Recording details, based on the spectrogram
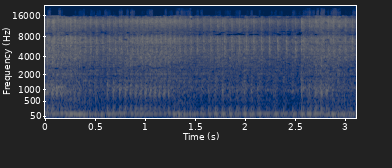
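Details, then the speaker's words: First start of a viewer's freshly built project engine: low, even thrumming exhaust pulse holding steady with no knocks or rattles; running cleanly, normal running. "This is his first start on his project here. You should be able to hear it. I hope so."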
